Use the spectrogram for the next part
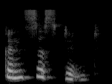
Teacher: a 3-syllable word. Stresses on the second syllable.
